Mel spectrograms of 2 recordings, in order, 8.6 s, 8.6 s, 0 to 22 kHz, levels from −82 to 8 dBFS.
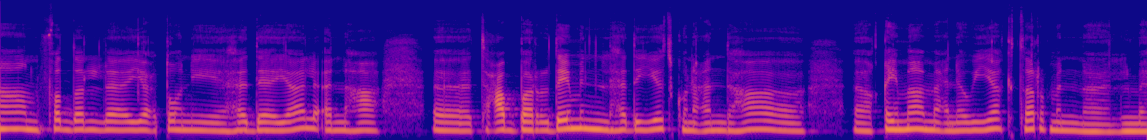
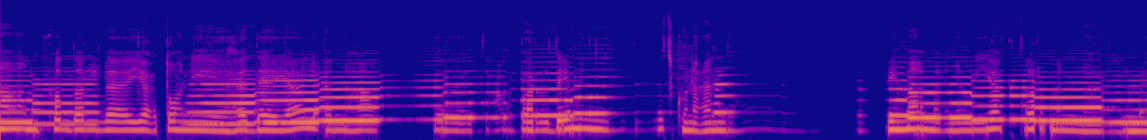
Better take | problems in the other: first | noise reduction (neural mask model RNNoise)

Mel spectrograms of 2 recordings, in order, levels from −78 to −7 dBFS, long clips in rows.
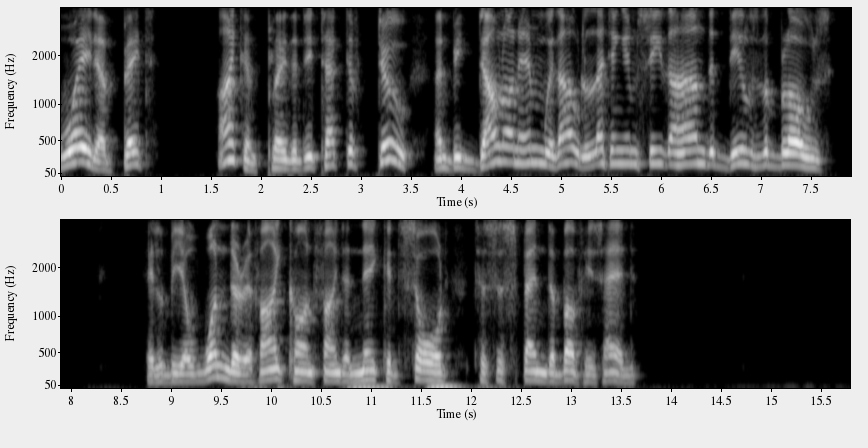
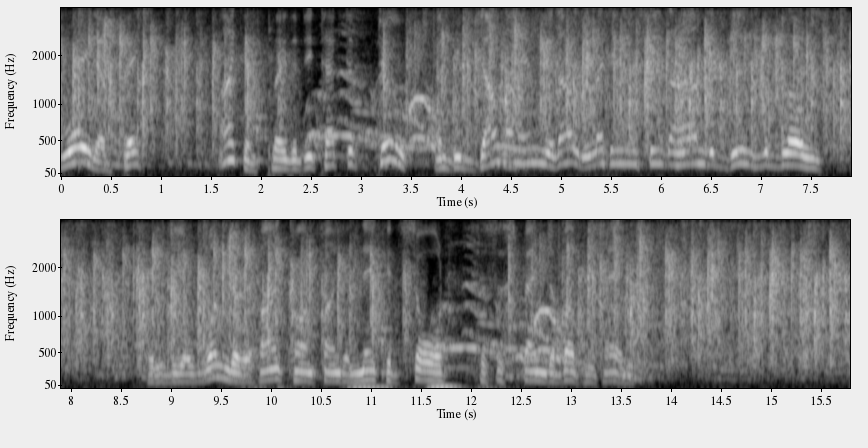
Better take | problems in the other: first | background sound (Applause); 1 dB above the speech

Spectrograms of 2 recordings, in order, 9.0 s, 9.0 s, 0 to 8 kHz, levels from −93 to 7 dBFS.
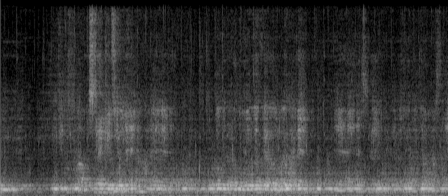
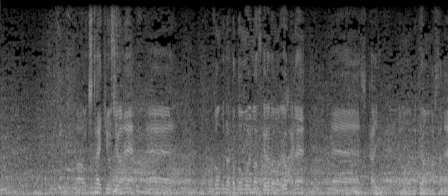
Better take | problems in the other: second | noise reduction (neural separator model SepFormer DNS4)

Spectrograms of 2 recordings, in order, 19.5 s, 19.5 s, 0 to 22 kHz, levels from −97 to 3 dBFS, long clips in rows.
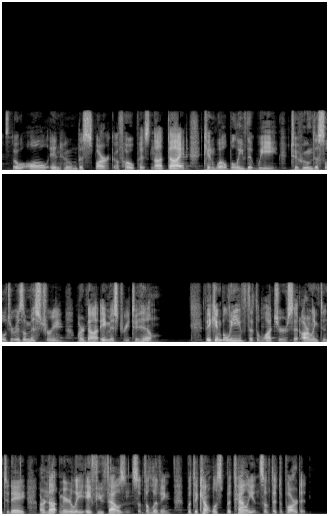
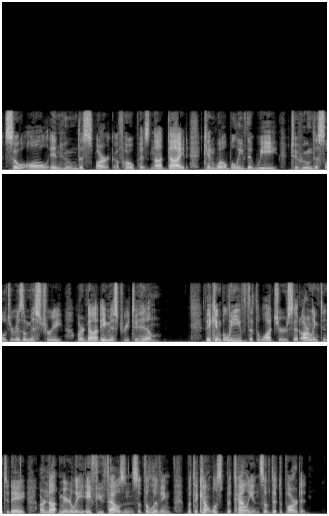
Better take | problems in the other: second | noise reduction (neural mask model DeepFilterNet 3)

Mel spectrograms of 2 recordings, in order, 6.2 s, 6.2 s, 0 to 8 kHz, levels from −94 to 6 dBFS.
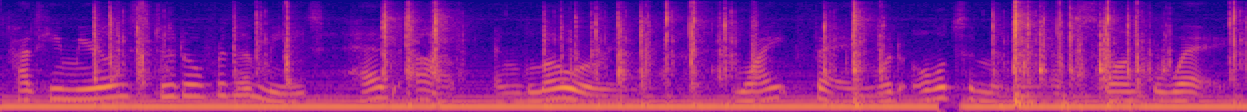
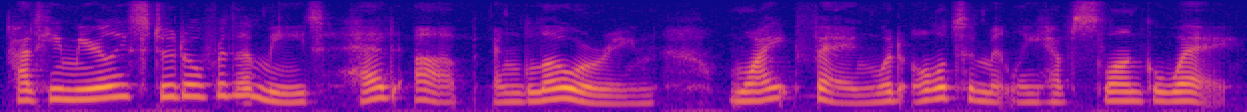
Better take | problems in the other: second | background sound (Organ + Typing); 5 dB above the speech

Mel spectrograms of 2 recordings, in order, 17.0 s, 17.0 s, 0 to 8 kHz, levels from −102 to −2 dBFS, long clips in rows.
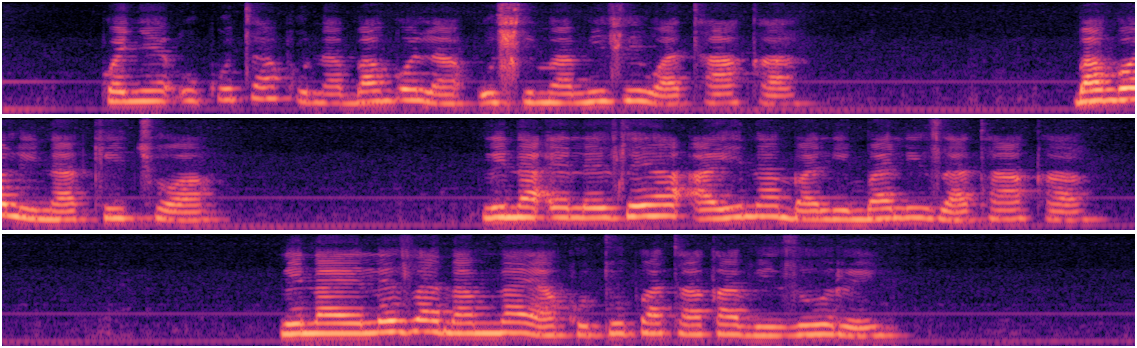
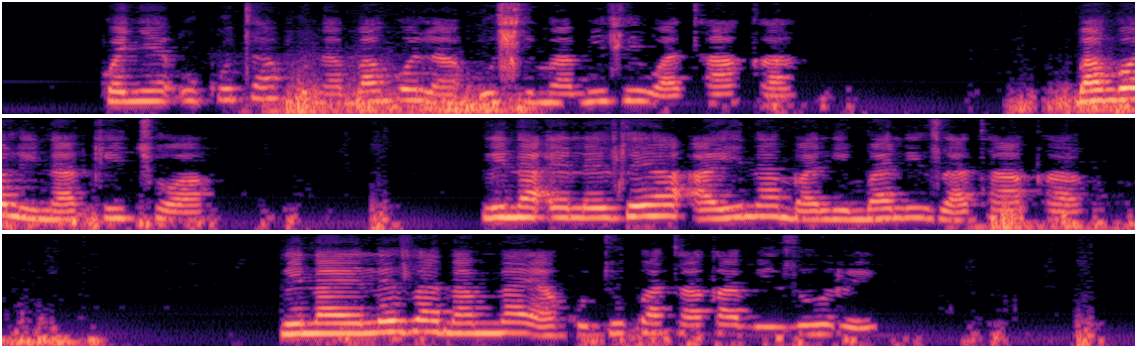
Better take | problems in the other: first | noise reduction (classical method spectral subtraction)

